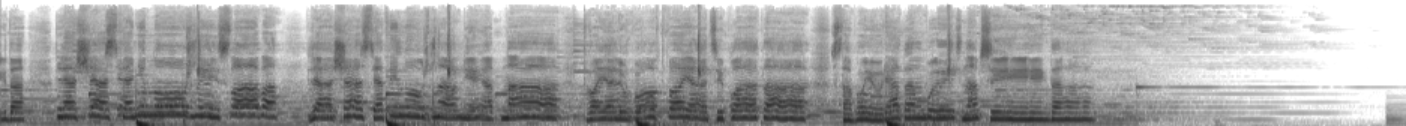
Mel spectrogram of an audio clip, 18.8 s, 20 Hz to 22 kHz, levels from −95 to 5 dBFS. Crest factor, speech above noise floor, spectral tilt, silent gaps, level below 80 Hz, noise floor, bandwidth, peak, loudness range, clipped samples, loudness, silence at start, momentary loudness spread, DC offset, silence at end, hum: 16 dB; 50 dB; -5 dB/octave; none; -28 dBFS; -68 dBFS; 19 kHz; -2 dBFS; 4 LU; under 0.1%; -18 LUFS; 0 s; 8 LU; under 0.1%; 3.25 s; none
